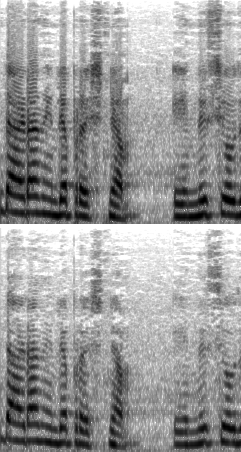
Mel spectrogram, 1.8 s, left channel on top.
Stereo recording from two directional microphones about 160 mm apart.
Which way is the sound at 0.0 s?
20° left (ahead or behind).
